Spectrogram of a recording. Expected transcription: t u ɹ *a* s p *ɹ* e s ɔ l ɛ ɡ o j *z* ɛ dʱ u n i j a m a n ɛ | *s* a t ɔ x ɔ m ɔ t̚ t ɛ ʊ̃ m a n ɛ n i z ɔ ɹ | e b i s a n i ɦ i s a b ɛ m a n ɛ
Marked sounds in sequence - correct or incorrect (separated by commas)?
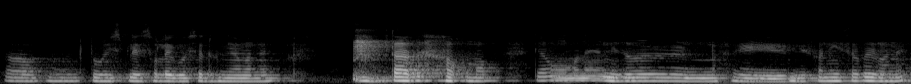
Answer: incorrect, incorrect, incorrect, incorrect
